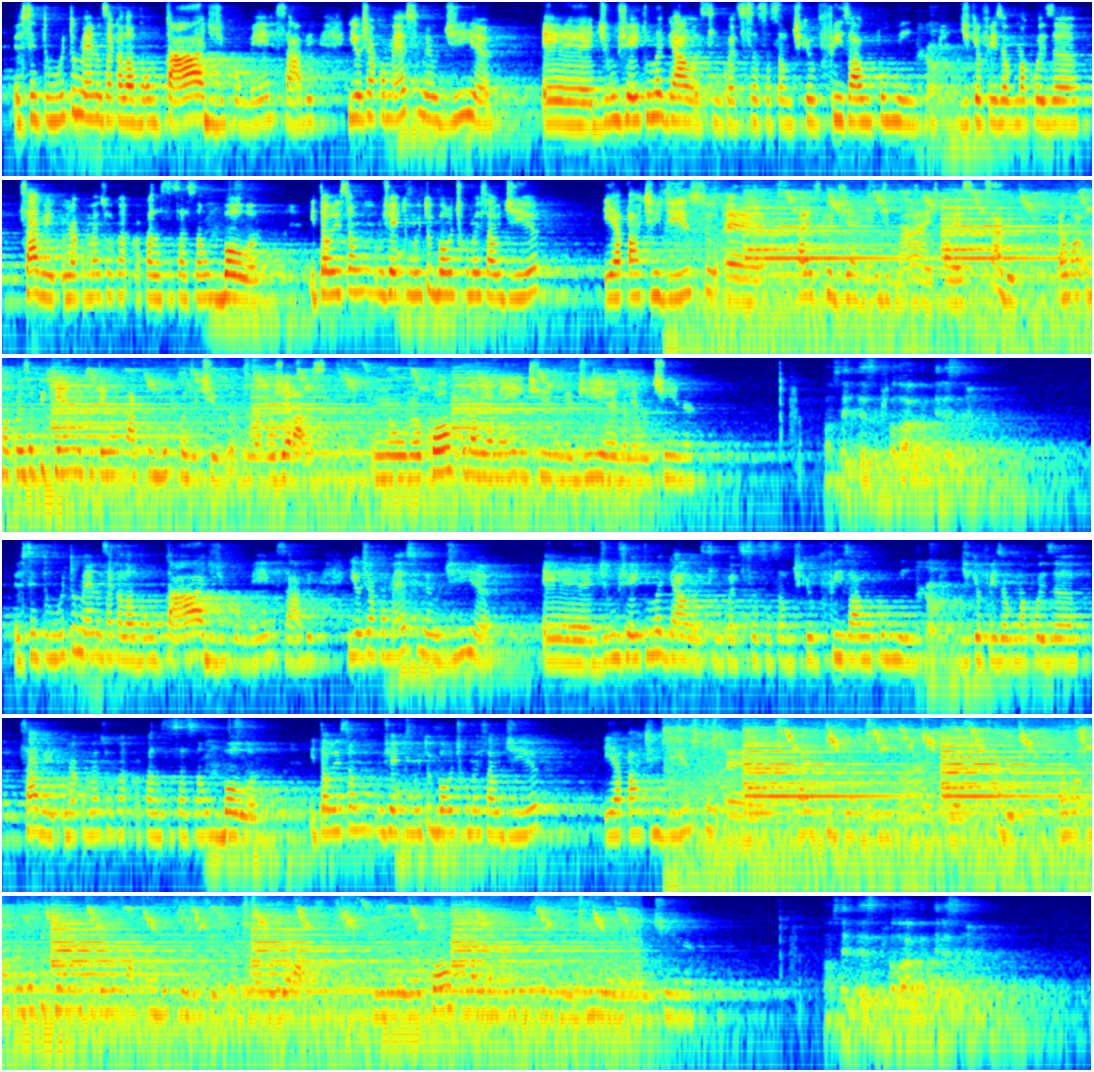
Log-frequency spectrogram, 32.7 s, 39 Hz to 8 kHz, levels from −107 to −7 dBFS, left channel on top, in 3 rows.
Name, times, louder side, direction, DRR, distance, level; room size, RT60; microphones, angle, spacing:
voice 1, 0.1-4.9 5.4-9.2 9.6-10.8 11.1-13.5 14.0-16.3 16.9-18.5 18.9-21.1 21.5-25.1 25.5-28.7, left 5 dB, 70° left, 13 dB, 0.4 m, -33 dB
voice 2, 12.9-13.5 14.8-14.9 15.2-15.3 21.9-22.3 26.0-26.1 30.0-31.5, equal, 35° right, -3 dB, 3.5 m, -44 dB
Church bell, 17.5-28.2, right 3 dB, 60° right, 0.9 m, -34 dB
21.5 x 13.5 x 4.8 m, 2.7 s
head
